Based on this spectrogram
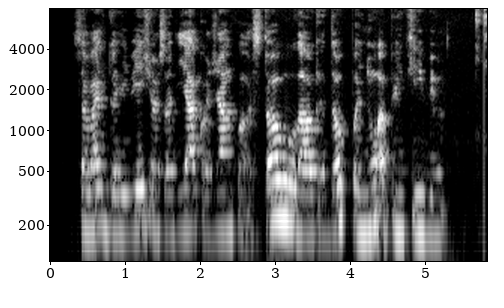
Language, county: Lithuanian, Vilnius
